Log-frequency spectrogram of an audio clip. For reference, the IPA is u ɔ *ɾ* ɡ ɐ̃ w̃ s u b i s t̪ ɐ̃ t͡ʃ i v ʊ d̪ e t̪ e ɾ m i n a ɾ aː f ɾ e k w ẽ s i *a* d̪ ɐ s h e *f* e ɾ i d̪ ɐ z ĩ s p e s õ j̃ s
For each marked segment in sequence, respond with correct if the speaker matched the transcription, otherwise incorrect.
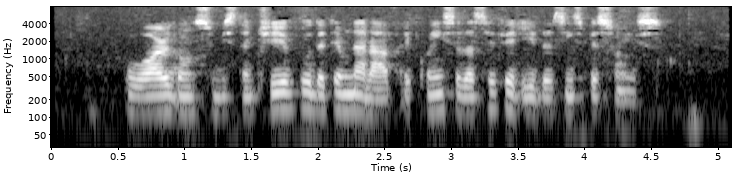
correct, incorrect: ɐ, correct

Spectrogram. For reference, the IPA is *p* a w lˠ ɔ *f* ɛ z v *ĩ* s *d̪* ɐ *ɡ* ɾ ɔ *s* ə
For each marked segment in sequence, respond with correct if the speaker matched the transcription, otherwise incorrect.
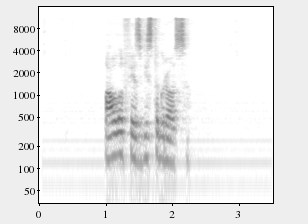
correct, correct, incorrect: i, incorrect: t̪, correct, correct

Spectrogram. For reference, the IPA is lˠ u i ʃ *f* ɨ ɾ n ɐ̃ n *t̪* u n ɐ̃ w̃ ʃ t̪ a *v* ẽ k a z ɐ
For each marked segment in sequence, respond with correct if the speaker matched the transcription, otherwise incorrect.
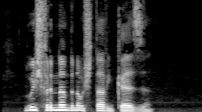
correct, incorrect: d̪, correct

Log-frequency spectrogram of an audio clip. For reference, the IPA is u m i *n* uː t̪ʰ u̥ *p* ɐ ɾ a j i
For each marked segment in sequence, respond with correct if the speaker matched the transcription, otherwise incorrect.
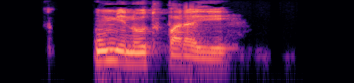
correct, correct

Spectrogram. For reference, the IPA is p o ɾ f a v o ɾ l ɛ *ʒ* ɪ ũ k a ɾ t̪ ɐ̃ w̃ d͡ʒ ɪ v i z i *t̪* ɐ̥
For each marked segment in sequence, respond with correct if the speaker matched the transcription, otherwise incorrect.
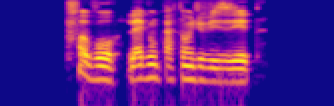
incorrect: v, correct

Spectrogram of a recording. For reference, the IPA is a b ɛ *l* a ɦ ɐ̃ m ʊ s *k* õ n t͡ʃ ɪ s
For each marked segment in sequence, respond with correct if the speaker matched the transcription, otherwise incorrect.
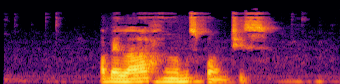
correct, incorrect: p

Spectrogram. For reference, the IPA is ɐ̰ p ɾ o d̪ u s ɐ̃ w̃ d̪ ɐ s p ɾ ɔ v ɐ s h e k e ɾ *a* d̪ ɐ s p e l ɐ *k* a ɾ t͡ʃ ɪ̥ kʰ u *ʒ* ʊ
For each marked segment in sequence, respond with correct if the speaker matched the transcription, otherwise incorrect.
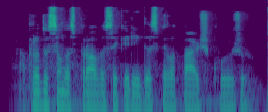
incorrect: i, incorrect: p, correct

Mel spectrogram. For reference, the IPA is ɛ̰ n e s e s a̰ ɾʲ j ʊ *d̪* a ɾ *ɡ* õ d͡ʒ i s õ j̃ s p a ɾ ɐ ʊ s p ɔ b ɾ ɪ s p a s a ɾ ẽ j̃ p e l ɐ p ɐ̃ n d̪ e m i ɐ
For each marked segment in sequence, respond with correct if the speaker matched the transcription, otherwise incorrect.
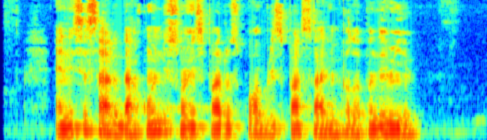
correct, incorrect: k

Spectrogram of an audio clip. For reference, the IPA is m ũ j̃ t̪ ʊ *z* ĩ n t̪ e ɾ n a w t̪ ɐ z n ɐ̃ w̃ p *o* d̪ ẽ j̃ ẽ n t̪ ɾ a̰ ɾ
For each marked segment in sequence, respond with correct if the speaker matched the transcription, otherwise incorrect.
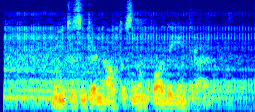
correct, incorrect: ɔ

